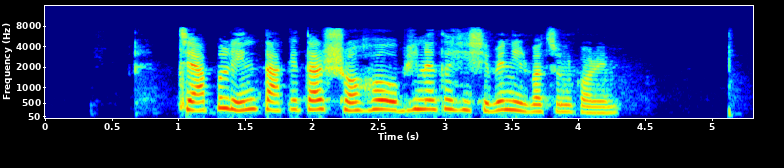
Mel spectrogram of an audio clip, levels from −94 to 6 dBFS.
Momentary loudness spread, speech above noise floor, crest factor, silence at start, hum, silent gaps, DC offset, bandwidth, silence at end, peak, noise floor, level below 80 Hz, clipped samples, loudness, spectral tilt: 9 LU; 69 dB; 16 dB; 1 s; none; none; under 0.1%; 7.8 kHz; 1 s; -2 dBFS; -86 dBFS; -68 dBFS; under 0.1%; -17 LUFS; -4 dB/octave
